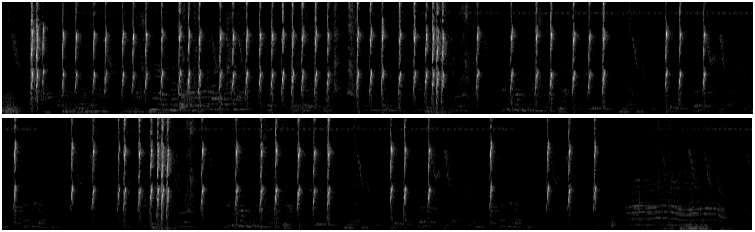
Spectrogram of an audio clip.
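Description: Siri-siri kecil calling in long runs of sharp, rapid-fire chips, several a second, broken by short pauses, with softer twittering beneath.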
